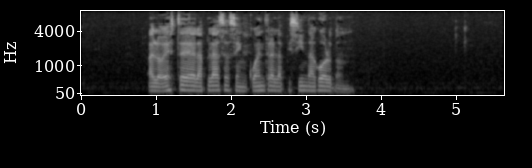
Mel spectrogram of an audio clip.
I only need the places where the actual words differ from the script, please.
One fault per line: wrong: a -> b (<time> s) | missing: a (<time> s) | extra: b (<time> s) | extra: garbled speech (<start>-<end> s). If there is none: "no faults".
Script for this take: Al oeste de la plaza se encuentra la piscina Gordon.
no faults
